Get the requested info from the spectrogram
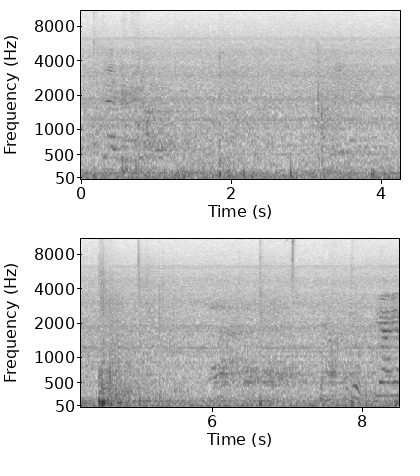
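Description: A football being kicked on an indoor five-a-side pitch: a few light knocks and one loud thud about four and a half seconds in, echoing in the hall over a steady low rumble.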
